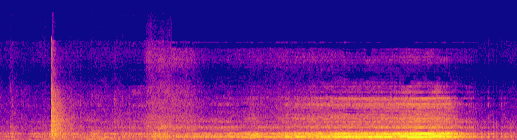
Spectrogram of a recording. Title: Ranking the Best Snoring Moment #shorts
